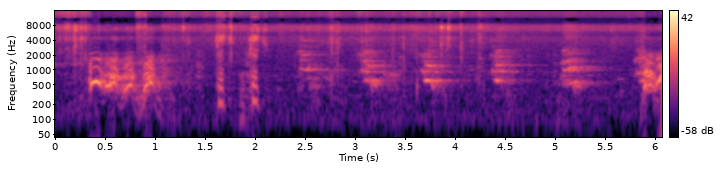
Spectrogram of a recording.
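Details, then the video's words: German Shepherd dog on guard at a house and garden gives a rapid cluster of sharp barks, then several drawn-out whining, yelping calls spaced about a second apart, ending with another loud bark. "Guarding the Garden German Shepherd Guarding the House"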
